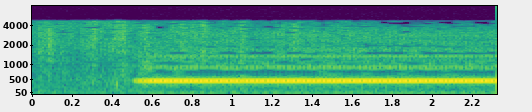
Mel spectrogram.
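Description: After a brief moment of quiet line noise, a steady electronic telephone ringing tone comes in loud and clear on a call nobody answers, holding one unbroken buzzing pitch through the end without any talking.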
